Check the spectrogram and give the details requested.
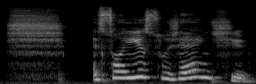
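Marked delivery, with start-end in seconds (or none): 0.1-0.7 soft, long hush; pretend shush. Teacher playing someone asking for silence, shushing. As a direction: shush a noisy person. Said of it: "pedindo pra alguém fazer silêncio".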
